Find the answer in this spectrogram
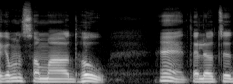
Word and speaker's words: সমাধৌ: একটা ব্যতিক্রম উচ্চারণ এর উচ্চারণটা কেমন করছি আমরা সমাধৌ এখানে সমা পর্যন্ত উচ্চারণ করার পরে এই যে ধ আকার আছে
